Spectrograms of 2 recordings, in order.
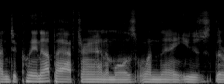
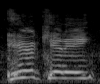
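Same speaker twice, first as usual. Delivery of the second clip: calling a lost pet; 13 semitones higher, slower than usual. Acted.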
